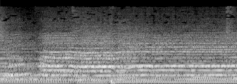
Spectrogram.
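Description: A choir singing a Korean worship song with instrumental accompaniment, in long held notes that move to a new chord partway through.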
